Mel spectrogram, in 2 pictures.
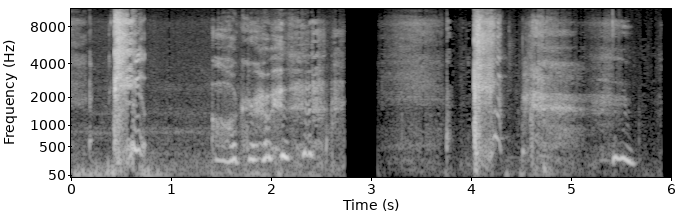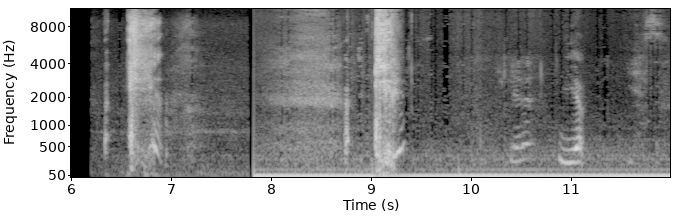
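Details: A person sneezing repeatedly for a couple of minutes: several sharp, explosive sneezes separated by voices and brief noises, with loud background hum later.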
